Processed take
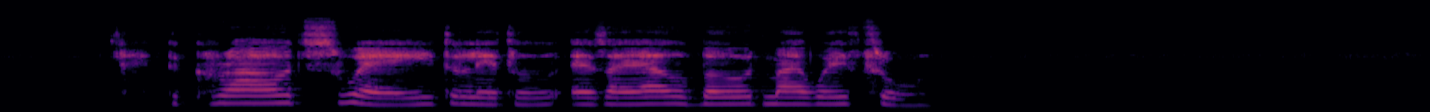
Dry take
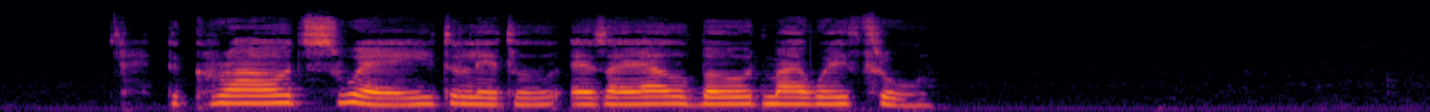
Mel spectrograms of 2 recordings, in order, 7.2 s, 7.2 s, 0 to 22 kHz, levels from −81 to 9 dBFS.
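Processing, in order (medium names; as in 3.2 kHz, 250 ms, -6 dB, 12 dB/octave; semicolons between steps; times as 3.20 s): band-pass filter 3.3 kHz, Q 7; trim +5 dB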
